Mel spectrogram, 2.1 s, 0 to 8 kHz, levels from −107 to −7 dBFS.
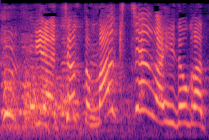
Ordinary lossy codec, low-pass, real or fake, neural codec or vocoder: none; 7.2 kHz; real; none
